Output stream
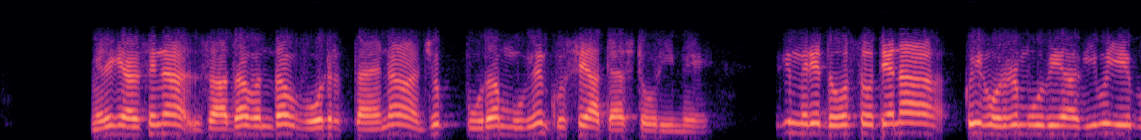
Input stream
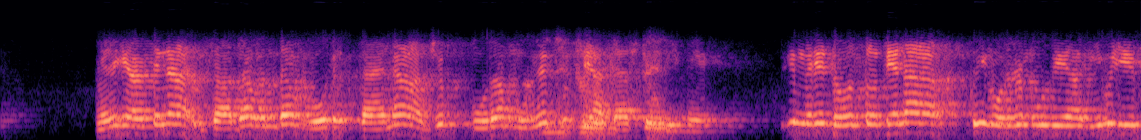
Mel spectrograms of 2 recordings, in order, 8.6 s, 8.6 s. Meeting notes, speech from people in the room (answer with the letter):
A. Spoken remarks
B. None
A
